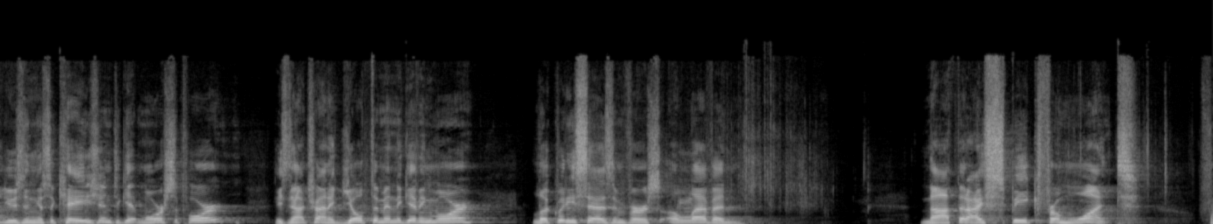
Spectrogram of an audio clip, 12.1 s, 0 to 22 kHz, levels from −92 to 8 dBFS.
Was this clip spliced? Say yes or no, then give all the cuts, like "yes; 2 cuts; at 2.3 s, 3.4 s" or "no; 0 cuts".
yes; 1 cut; at 5.2 s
